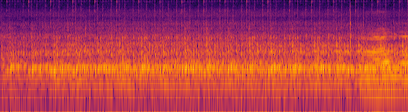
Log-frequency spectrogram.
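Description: Motor with an oil delivery problem on the top end runs at a steady idle, a fast light ticking from the lifters riding over the engine drone throughout, close and fairly loud.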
